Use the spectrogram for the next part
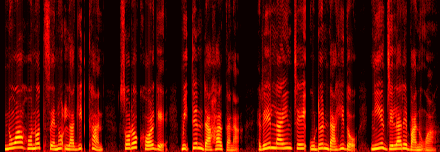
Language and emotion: Santali, neutral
